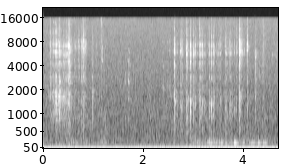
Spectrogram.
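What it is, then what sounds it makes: Bar soap being shaved. A palm-sized solid yellow bar of vintage soap is held in one hand and shaved with a utility-knife blade, producing dry, bright scraping and cutting strokes. The strokes run over a steady low hum with no clear gaps, as thin slivers are pared off the bar.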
